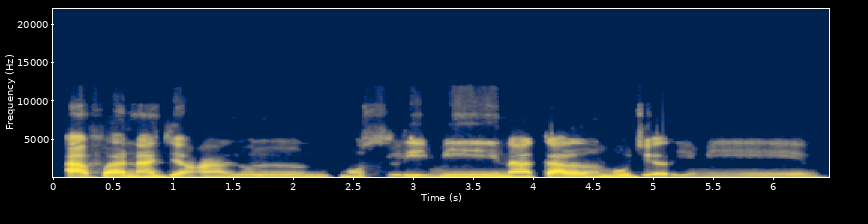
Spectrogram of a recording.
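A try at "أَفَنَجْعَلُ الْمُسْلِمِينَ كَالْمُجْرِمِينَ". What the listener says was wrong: Nah, kal mujrimin. Jangan ada hamzahnya. Kal mujrimin. Disambung terus.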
